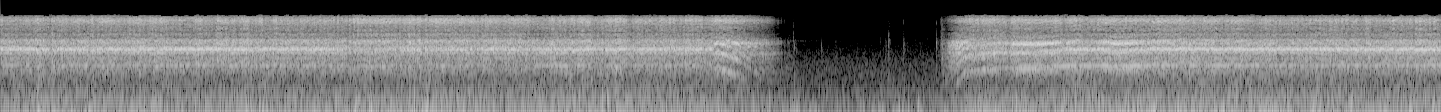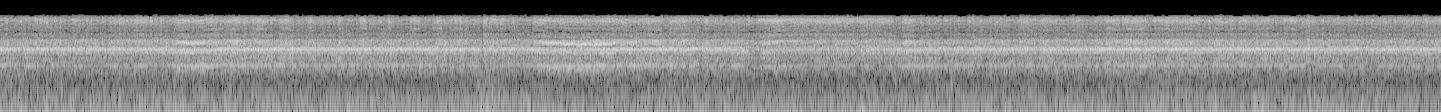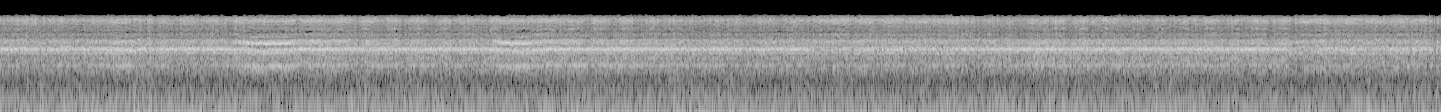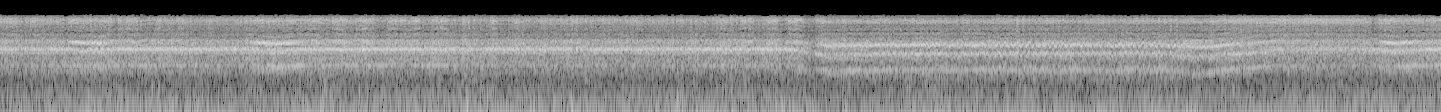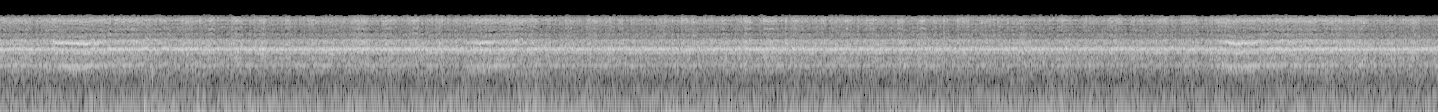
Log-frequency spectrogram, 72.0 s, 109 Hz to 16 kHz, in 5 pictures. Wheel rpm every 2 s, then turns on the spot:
230, 230, 230, 160, 40, 200, 230, 230, 230, 230, 230, 230, 230, 240, 230, 230, 230, 230, 230, 230, 240, 230, 230, 230, 230, 220, 170, 180, 220, 230, 230, 230, 230, 230, 230, 230.
none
